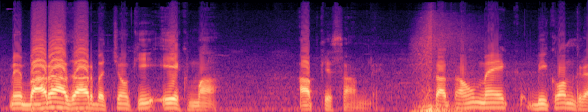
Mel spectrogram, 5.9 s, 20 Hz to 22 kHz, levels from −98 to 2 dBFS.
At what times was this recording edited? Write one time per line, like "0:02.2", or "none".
0:04.3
